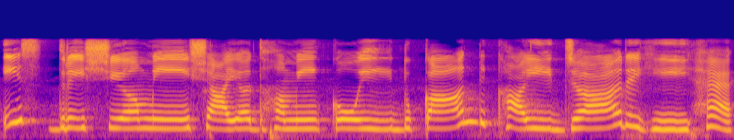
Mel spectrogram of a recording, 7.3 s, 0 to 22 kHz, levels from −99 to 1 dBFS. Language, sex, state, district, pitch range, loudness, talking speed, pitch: Hindi, female, Punjab, Fazilka, 235-260 Hz, -14 LUFS, 90 wpm, 245 Hz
